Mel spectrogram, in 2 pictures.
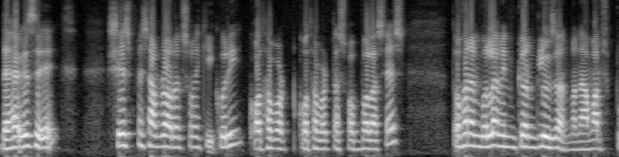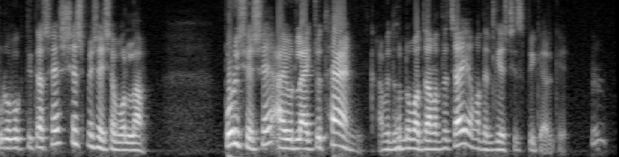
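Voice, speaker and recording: A man's voice: sits high, fast. A man with a Bangladeshi accent teaching an English exam-prep lesson, who explains patiently and repeats key phrases for his students.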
